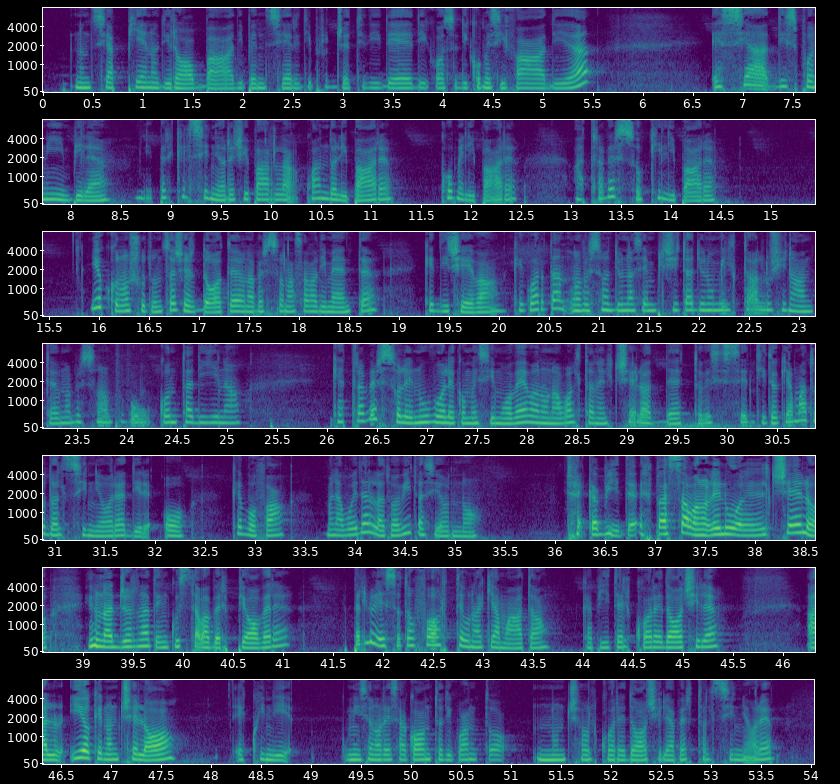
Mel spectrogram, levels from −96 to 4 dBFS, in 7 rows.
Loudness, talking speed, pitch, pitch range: -27 LUFS, 165 wpm, 190 Hz, 170-220 Hz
